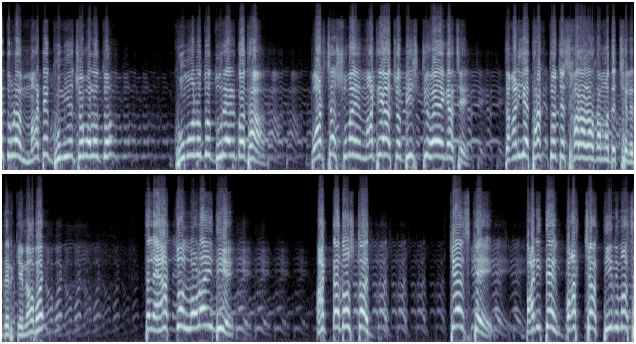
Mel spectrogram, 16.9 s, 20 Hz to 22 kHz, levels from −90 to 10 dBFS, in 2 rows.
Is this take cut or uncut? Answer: uncut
